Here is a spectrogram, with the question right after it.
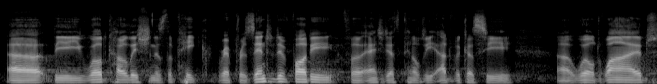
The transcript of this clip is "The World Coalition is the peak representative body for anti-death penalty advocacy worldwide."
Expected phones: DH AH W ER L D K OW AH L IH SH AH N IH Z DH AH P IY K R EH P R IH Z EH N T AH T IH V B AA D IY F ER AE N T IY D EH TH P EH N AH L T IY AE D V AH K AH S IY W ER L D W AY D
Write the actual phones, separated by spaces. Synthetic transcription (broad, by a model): DH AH W ER L D K OW AH L IH SH AH N IH Z DH AH P IY K R EH P R IH Z EH N T AH T IH V B AA D IY F ER AE N T IY D EH TH P EH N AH L T IY AE D V AH K AH S IY W ER L D W AY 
